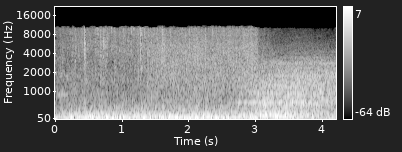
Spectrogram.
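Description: Fire sound effect: a steady low rumble under a dense hiss with scattered crackles, the higher hiss thinning about three seconds in.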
